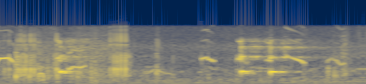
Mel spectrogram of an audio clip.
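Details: Chesapeake Bay Retriever puppies whimpering and yipping, a cluster of short high whines and squeaks with brief pauses between bursts, rising and falling tones, a person talking softly nearby.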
